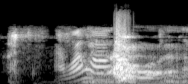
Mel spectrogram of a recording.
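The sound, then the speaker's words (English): A pet dog vocalizes on cue with wavering, whining yowls and a short yip, as a person talks alongside. “But my doggie wants to say hi. Really say, I love you guys.”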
